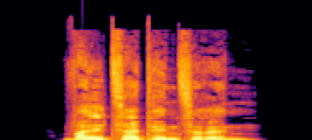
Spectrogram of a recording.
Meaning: female equivalent of Walzertänzer (“walz dancer”)
- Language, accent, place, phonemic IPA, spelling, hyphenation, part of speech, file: German, Germany, Berlin, /ˈvalt͡sɐˌtɛnt͡səʁɪn/, Walzertänzerin, Wal‧zer‧tän‧ze‧rin, noun, De-Walzertänzerin.ogg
